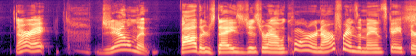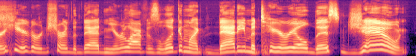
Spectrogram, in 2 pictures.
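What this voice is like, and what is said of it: Put-on Western accent. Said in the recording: “What's our accent today? ... I haven't done Western yet, have I?”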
